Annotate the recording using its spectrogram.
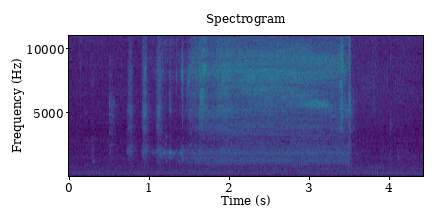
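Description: Faint hiss of a long draw on a Helios rebuildable dripping atomizer as its three-wrap 26-gauge coil fires. Air and vapor rush through the airflow holes for about two seconds, then cut off sharply. A few faint clicks come before it.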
